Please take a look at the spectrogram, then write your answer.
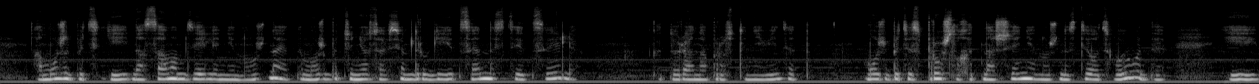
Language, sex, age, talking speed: Russian, female, 20-39, 155 wpm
